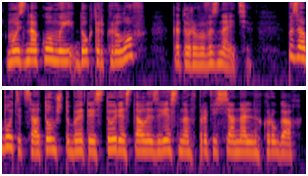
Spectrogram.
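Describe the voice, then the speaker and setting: A woman voicing a calm, polite, scheming marquis who speaks in a measured, matter-of-fact way. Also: high-pitched, clear, resonant tone, no room sound, clean studio sound. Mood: calm, courteous.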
